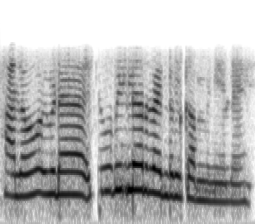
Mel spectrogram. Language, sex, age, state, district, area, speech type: Malayalam, male, 30-45, Kerala, Wayanad, rural, conversation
